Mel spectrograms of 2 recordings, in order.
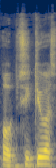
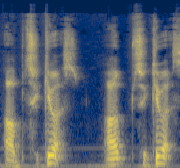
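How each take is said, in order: First: Obsequious read as written, ob-si-kwi-us; teacher shows the common misreading of obsequious; wrong reading. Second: Obsequious said ab-si-kia, the way it is really said; teacher corrects obsequious to ab-si-kia; correct pronunciation. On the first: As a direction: say obsequious the naive way, every letter read. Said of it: "लेकिन है असल में obsequious". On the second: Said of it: "है असल में". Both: Shown as a demonstration.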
